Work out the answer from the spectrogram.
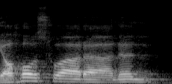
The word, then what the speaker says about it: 여호수아: 그런데 이 여호수아라는 이 이름은 히브리식 발음이에요. 히브리식 발음이고 이게 헬라식 발음으로 바뀌면 우리가 너무도 잘 아는 예수라는 그 발음이 되는 것이죠.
